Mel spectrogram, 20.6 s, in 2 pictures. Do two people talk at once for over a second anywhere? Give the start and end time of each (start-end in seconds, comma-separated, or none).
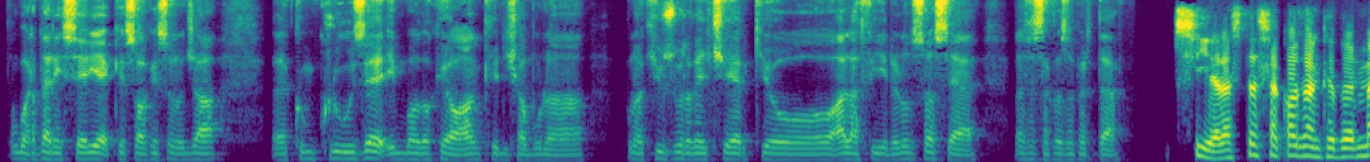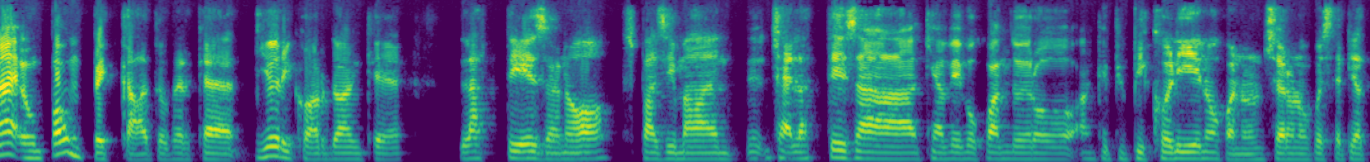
none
